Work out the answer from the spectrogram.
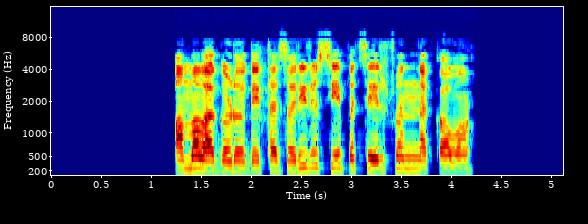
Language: Pashto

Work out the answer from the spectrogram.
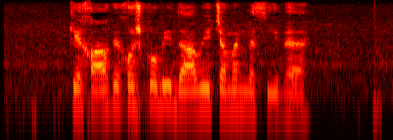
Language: Urdu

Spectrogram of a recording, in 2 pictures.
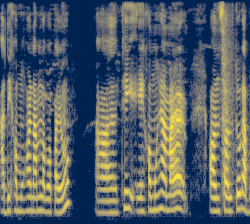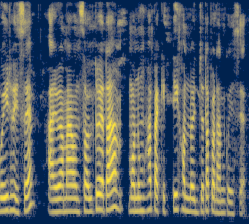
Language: Assamese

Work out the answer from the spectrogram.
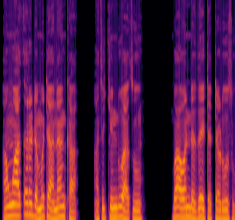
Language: Hausa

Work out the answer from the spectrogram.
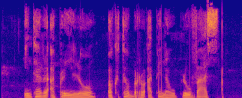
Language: Esperanto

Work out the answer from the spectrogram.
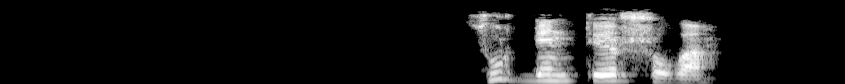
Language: Mari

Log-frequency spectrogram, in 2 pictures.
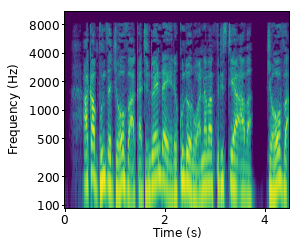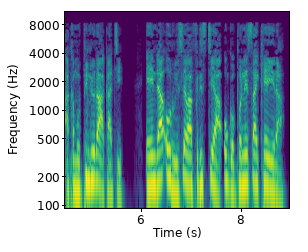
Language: Shona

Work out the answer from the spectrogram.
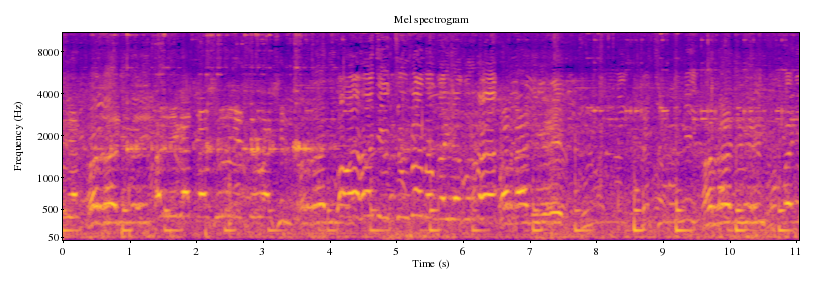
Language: Arabic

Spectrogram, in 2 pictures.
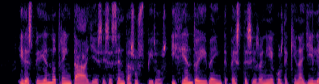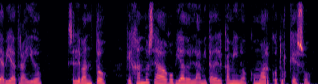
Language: Spanish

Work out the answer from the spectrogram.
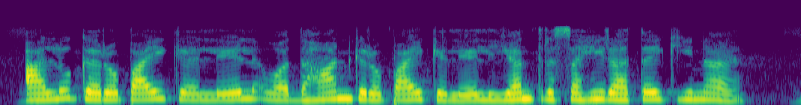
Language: Maithili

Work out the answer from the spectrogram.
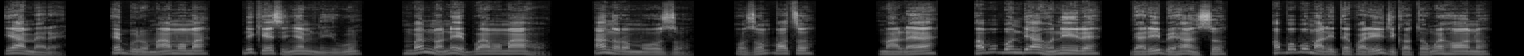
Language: Igbo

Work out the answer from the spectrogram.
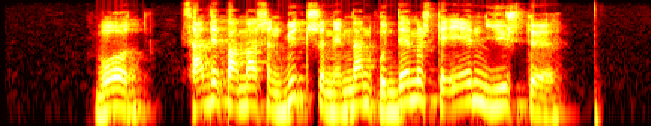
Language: Mari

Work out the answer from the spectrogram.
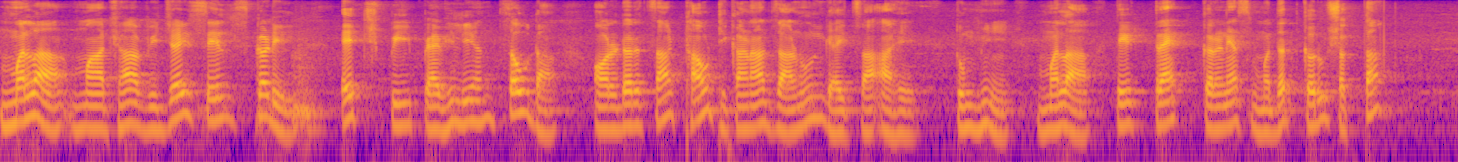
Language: Marathi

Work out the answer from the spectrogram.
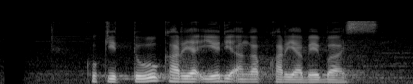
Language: Sundanese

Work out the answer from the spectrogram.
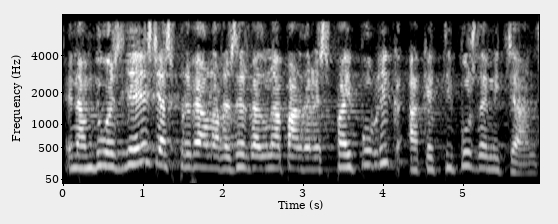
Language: Catalan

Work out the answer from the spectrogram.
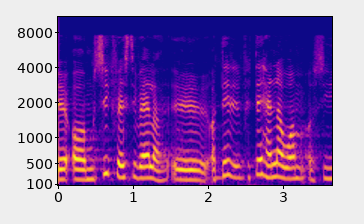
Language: Danish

